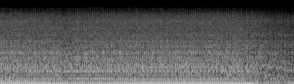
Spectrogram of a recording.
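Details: Subaru STI with GT35R turbo at about 2400 miles, idling: light loosely regular clicking about four a second, louder on revs and spool-up, said to come from the compressor housing; car still pulls and holds boost, cause unknown.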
